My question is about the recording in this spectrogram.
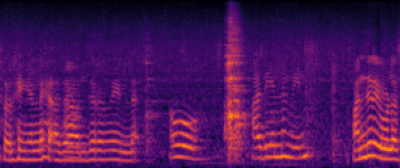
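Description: Masala frying in a steel pot as a ladle stirs it, with a woman's voice talking over it and one sharp clink a little over two seconds in.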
